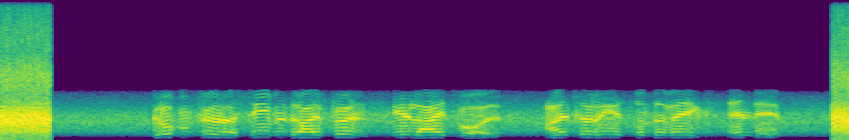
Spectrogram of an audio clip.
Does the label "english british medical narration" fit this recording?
No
